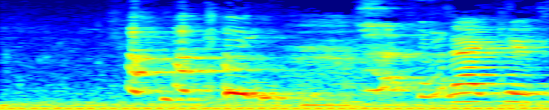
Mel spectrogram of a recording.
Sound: laughing

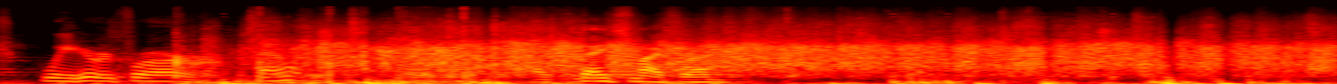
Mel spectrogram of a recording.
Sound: crowd applauds

